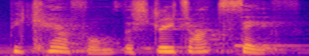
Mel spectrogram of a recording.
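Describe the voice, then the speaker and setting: A woman's voice: mid-range voice, moderate pace, loud music behind the voice, close to an everyday voice. A woman playing a determined young woman spy in an audio story, speaking with earnest urgency. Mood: earnest, concerned.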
